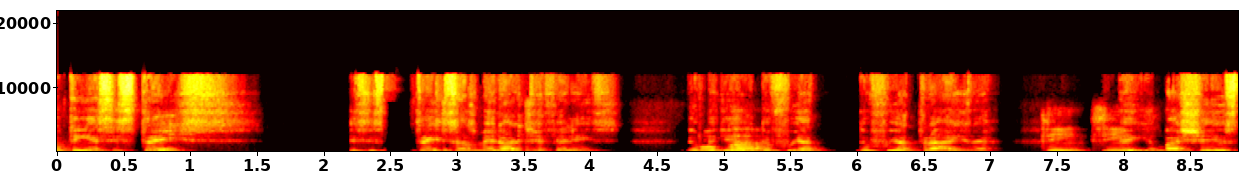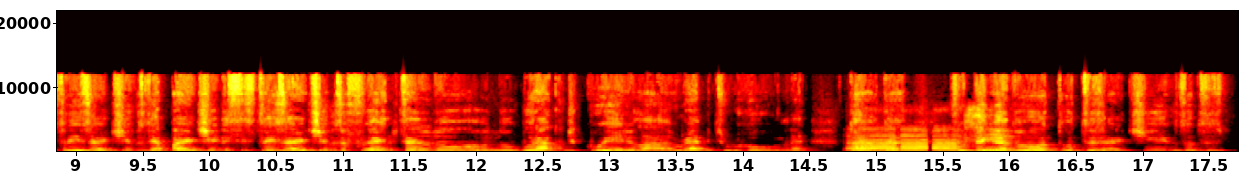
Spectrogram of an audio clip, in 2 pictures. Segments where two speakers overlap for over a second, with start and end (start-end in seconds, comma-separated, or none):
14.8-16.1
